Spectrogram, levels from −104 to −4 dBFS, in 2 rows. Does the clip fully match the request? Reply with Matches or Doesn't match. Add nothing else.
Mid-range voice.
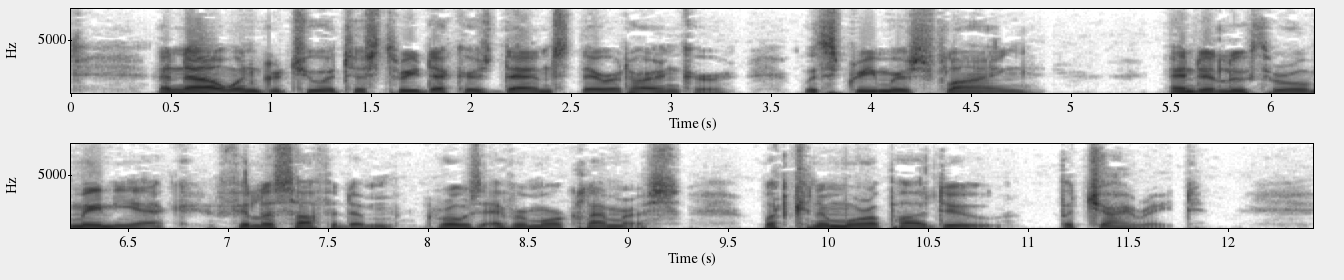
Doesn't match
